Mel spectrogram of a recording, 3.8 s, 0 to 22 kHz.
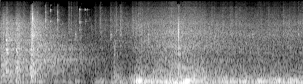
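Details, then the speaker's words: Morris Minor after engine swap replacing the worn 200B engine, first start: handling rattle, then it cranks, catches and settles into a rough, steady run on choke, sounding better once the choke is pushed in; a normal first cold start. "hey there we go fantastic it sound a lot better once the choker has being pushed in of course"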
